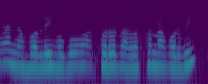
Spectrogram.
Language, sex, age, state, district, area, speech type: Assamese, female, 45-60, Assam, Goalpara, urban, conversation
